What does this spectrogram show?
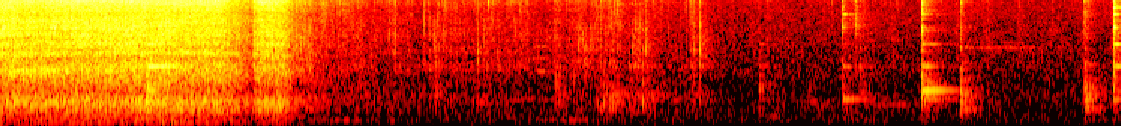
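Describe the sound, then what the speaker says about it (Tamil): Boiling hot water is poured onto hibiscus flowers for tea, a loud rushing hiss for about two seconds that fades into soft trickling and a few sharp clinks. "அதை செம்பருத்தி பூ ஊற்றணும்."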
